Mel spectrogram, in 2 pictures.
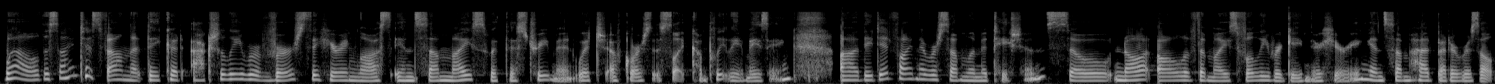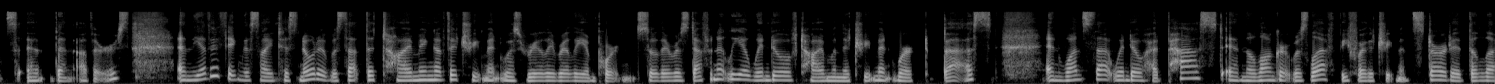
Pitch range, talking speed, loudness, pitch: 175-225 Hz, 200 wpm, -27 LUFS, 190 Hz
